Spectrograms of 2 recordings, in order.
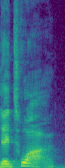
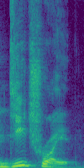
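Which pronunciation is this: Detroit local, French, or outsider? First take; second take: French; outsider. First: It is said with a French pronunciation. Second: It is said the way outsiders say it. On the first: "the correct pronunciation" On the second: "If you're not from Detroit, you say Detroit"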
